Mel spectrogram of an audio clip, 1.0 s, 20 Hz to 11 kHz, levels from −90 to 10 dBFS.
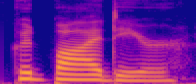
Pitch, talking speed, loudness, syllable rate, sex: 185 Hz, 185 wpm, -15 LUFS, 3.4 syllables/s, female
